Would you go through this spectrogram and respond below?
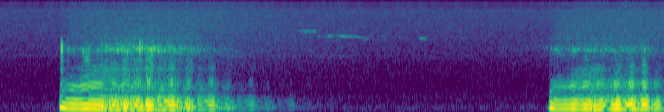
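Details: A domestic cat snoring while asleep, recorded close with a microphone: two long, rough, low rumbling breaths with a steady harmonic buzz, the first fading over nearly two seconds, a quiet gap, then the next snore starting.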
